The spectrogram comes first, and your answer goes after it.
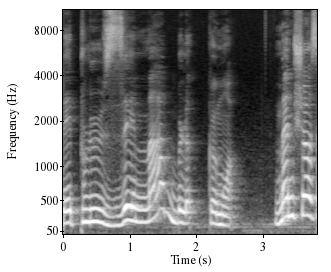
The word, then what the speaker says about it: plus: Tu prononces le S quand le mot « plus » a le sens de « more » en anglais ou de « mère » en allemand.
